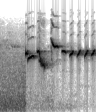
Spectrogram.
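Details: Orange-headed thrush singing, a recording used to set other birds of its kind singing. Clear, high whistled song: a few slurred, falling phrases, then a fast series of short bright notes repeated about every eighth of a second, after faint low rumble.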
